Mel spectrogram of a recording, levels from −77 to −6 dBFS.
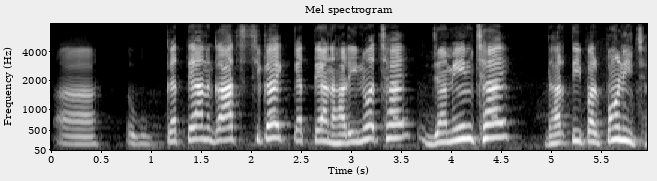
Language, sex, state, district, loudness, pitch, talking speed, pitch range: Maithili, female, Bihar, Begusarai, -14 LUFS, 255 Hz, 140 wpm, 205-295 Hz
